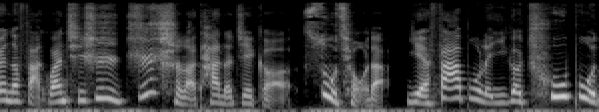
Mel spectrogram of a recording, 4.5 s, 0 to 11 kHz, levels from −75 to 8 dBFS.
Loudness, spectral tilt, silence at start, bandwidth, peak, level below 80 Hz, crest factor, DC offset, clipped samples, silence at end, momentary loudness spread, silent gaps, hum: -21 LUFS; -3.5 dB/octave; 0 s; 10.5 kHz; -6 dBFS; -46 dBFS; 16 dB; under 0.1%; under 0.1%; 0 s; 7 LU; none; none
